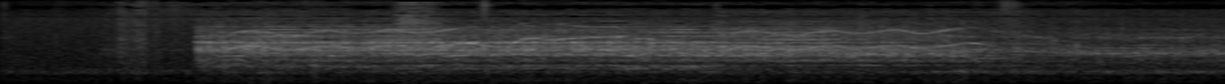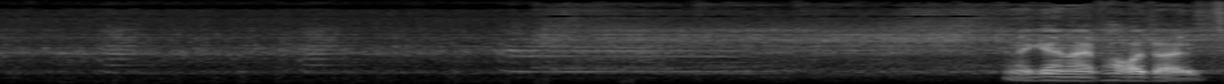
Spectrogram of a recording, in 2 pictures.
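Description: A racing car engine hums through a small tablet speaker.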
